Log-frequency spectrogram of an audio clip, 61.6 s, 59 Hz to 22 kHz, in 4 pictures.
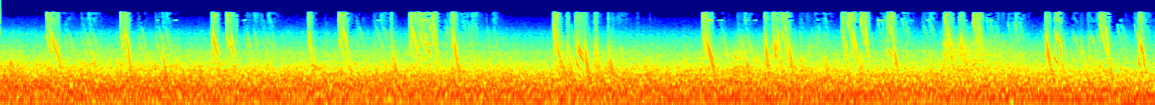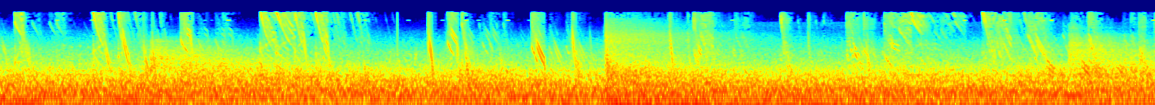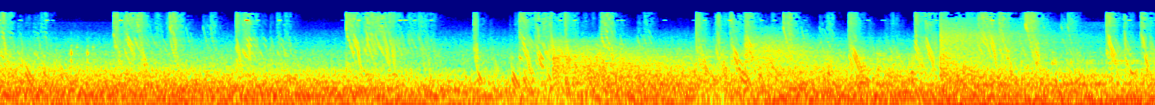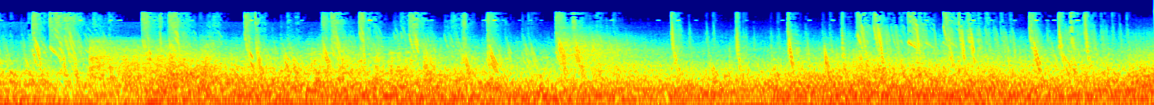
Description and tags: Distant Battlefield Soundscape
Massive blasts, explosions, distant lasers. Low huge rumble.
Used arsenal: Laser (Synth)
Medium blast (Factory machine rec)
Big Low Blast (edited bass drum)
Low Rumble (processed heavy train)
Low rumble 2 (processed field recording)
Loop
This sound is looped which means it seamlessly starts again after ending, but you have to declick the very 1st part.
laser, bass, modern, gun, shot, fight, battlefield, artillery, low, weapons, war, loop, cannon, blasts, distant, explosion, lasers, warfare, far, boom, rumble, battle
